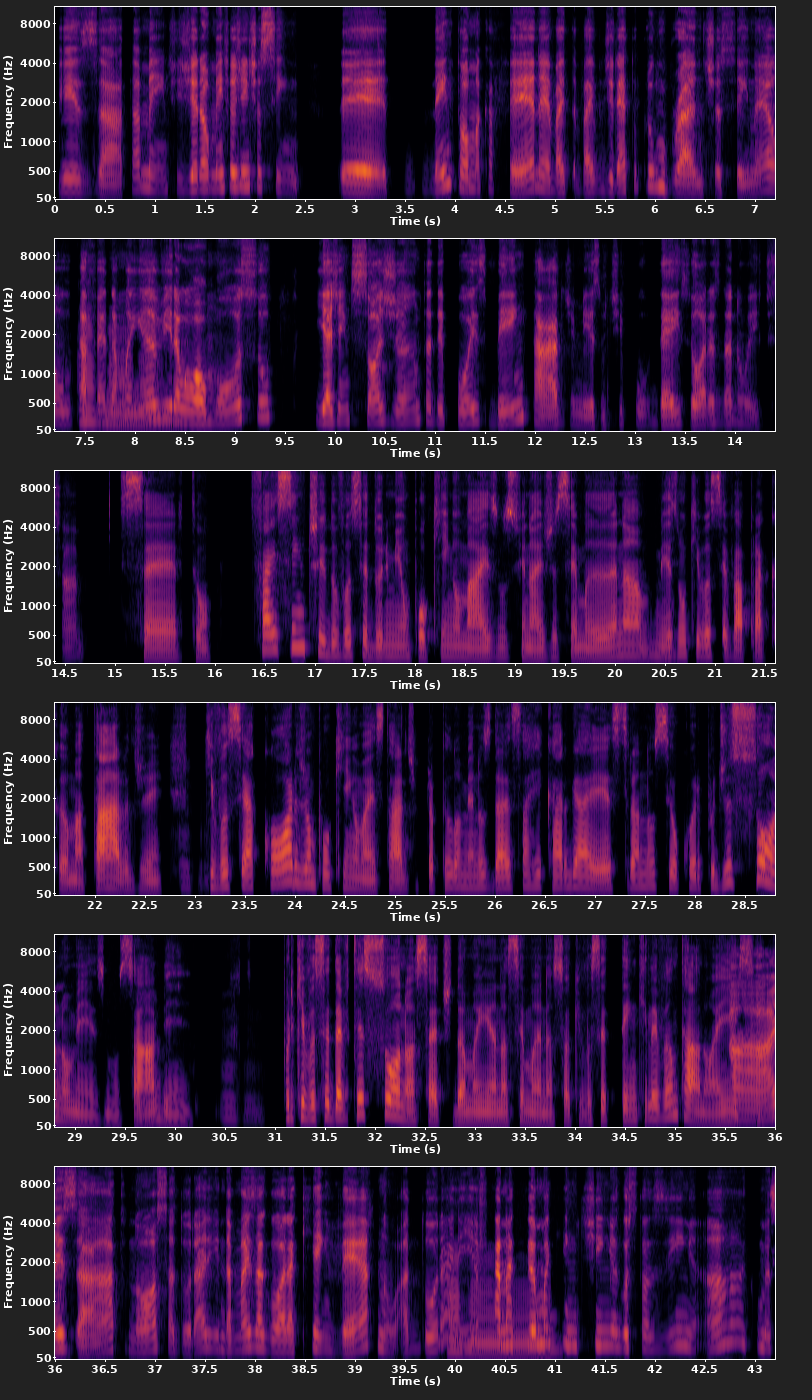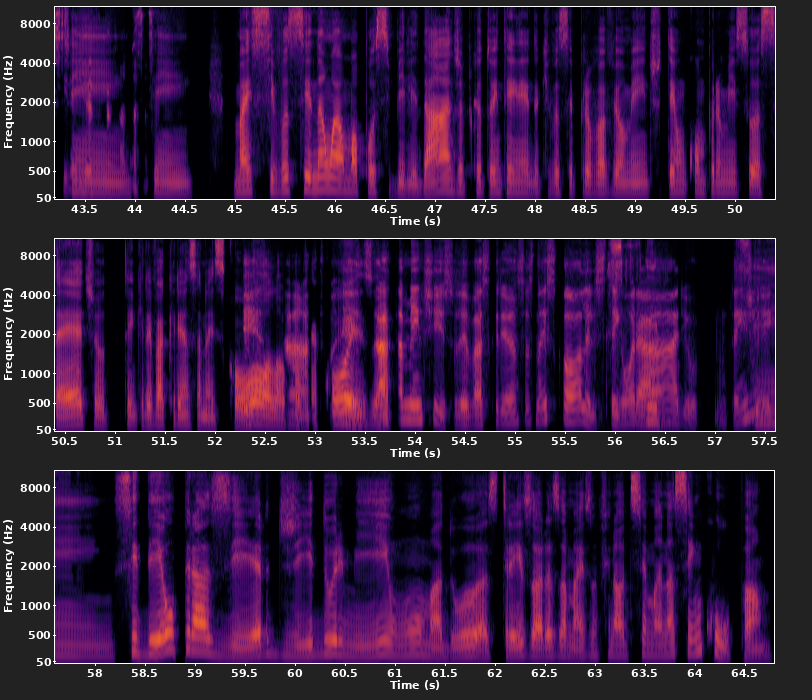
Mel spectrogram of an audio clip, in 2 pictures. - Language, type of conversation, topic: Portuguese, advice, Como posso manter horários regulares mesmo com uma rotina variável?
- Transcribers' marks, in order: other background noise; giggle; "jeito" said as "jei"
